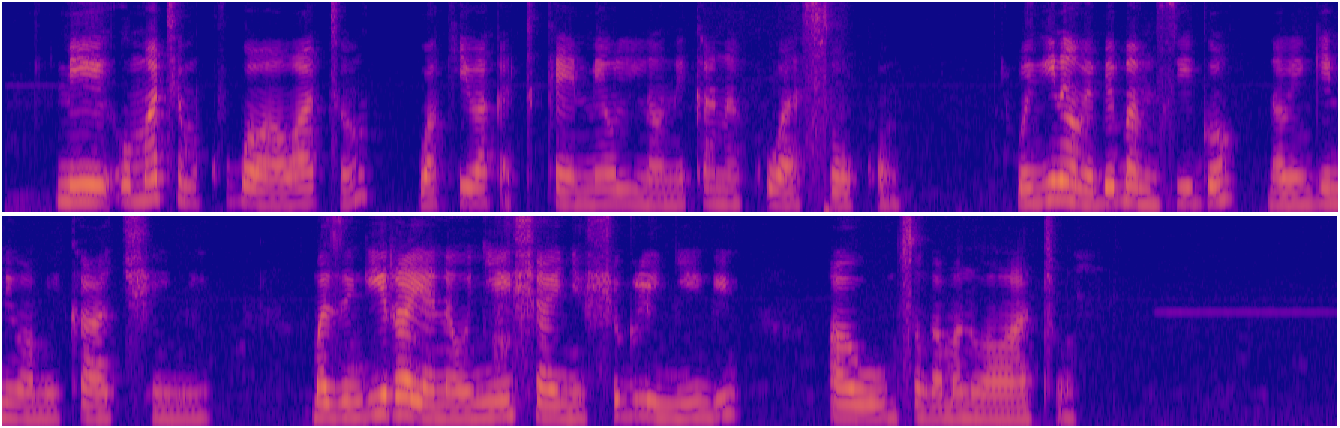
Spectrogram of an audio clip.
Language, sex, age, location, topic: Swahili, female, 18-24, Kisii, finance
